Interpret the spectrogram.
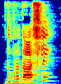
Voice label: welcome, Slovenian; Dobrodošli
